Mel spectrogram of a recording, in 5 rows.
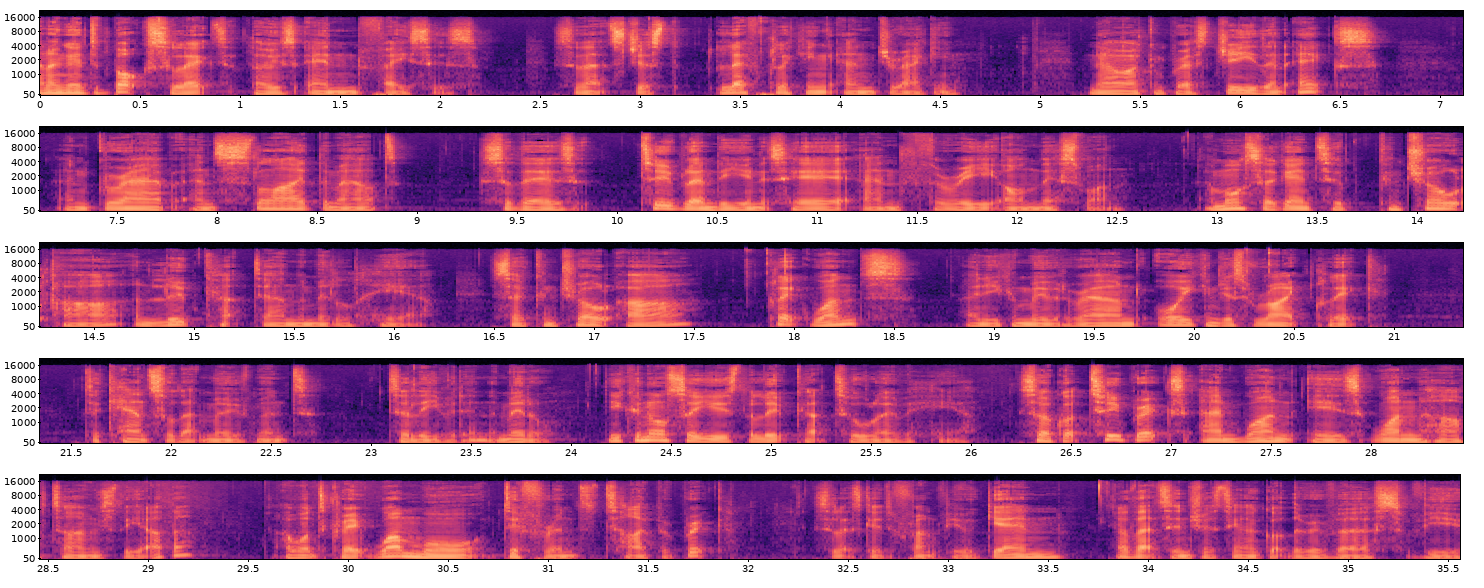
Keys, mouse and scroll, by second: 0.0-0.6 drag, 3.1-5.4 drag, 5.4 g, 9.1 click, 14.2 ctrl+r, 20.4 right click, 23.2-29.7 middle drag, 32.7 KP_1.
